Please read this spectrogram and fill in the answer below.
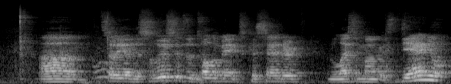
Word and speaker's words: Ptolemaics: The one where the P is silent. The piece. The one with the P is silent. Yes. The Ptolemaics.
